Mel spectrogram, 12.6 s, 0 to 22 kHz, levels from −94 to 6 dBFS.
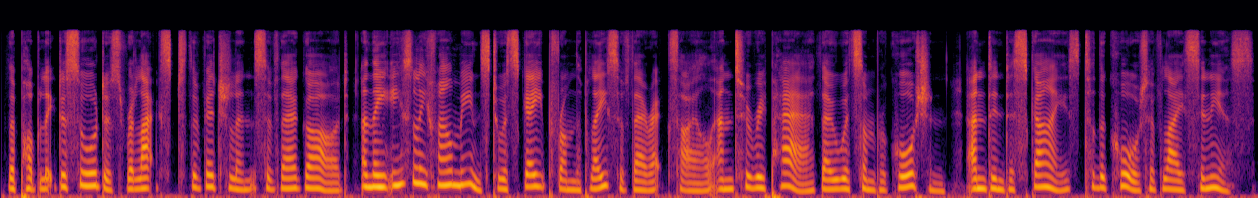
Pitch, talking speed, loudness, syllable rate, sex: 200 Hz, 175 wpm, -19 LUFS, 4.9 syllables/s, female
